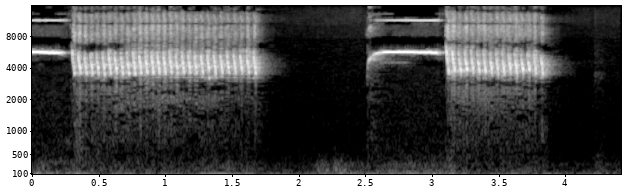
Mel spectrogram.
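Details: Canary master song, ngeriwik style, meant as a model for young canaries: a thin pure whistle followed by a fast buzzy roll, the same pair given twice with a short silence between.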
